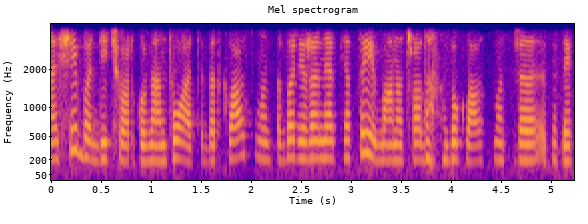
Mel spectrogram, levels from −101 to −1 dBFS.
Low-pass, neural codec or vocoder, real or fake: 3.6 kHz; none; real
